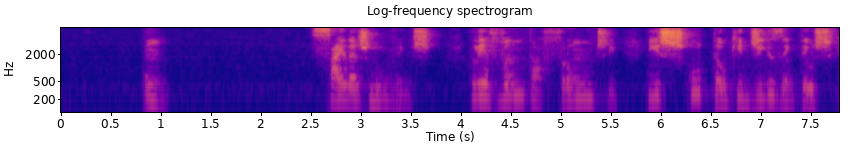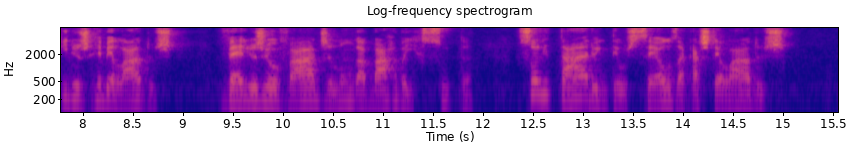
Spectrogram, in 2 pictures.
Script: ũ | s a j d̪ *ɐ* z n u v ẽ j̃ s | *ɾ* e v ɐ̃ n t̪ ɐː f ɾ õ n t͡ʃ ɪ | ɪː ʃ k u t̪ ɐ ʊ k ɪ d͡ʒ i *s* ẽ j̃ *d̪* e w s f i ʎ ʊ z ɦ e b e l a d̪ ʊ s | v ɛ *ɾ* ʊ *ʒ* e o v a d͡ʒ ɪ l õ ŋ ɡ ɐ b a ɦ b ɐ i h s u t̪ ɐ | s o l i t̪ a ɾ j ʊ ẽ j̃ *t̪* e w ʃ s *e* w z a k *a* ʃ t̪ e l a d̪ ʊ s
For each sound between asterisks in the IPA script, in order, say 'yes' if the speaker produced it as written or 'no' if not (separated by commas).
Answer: yes, no, no, no, no, yes, yes, no, yes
